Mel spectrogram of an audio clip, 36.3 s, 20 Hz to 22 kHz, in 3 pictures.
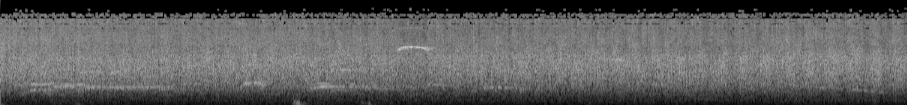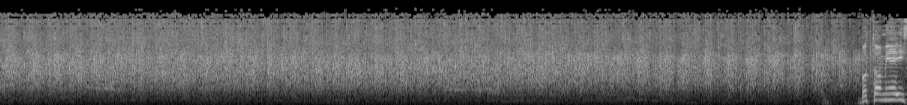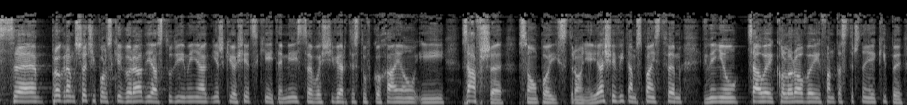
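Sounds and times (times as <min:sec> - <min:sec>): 
audience applause in a concert studio: 0:00.0 - 0:23.9
speech: 0:23.6 - 0:36.2.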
